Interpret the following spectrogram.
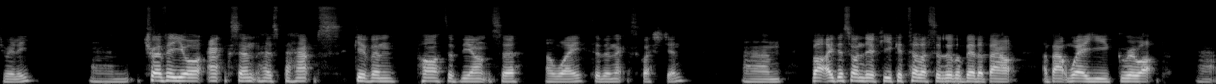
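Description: A man hosting a podcast interview over a video call, relaxed and a little hesitant, with fillers. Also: medium pitch, moderate pace. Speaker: podcast host. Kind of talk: friendly interview.

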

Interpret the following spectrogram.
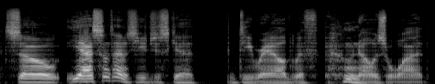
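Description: A middle-aged man with a very deep, low voice talks casually about his narration work, relaxed and self-deprecating, getting animated in his stories. The recording is dry and close-sounding, though he sits a bit back from the mic. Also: measured pace, creaky, no room sound, far from the mic. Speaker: audiobook narrator. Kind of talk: casual podcast chat.

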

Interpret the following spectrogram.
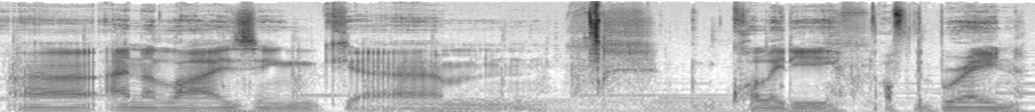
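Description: A man's voice: low-pitched, level tone, takes it slowly, creaky. A man from Estonia, a music producer, answering interview questions in a thoughtful, hesitant way with many fillers. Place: podcast studio.

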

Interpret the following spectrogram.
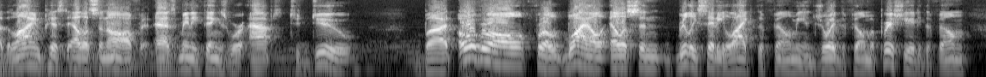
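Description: A man giving an informal, opinionated film commentary in a rambling, conversational way. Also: fairly low pitch. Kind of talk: informal film review monologue.

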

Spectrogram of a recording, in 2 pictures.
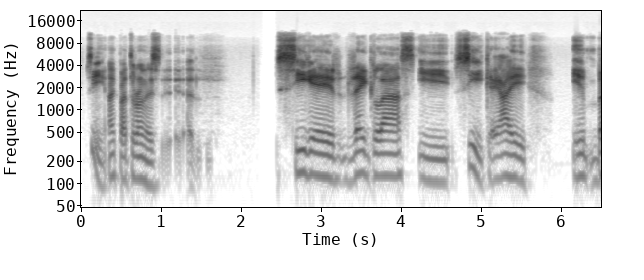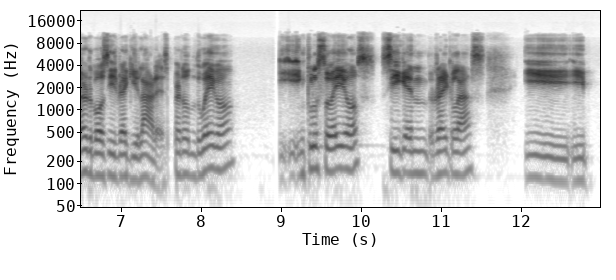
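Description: A man's voice: mid-range voice, takes it slowly, pushed and bright, clean tone. A man whose first language is English, speaking Spanish as a learner in a casual interview, hesitant with many restarts and fillers. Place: England.

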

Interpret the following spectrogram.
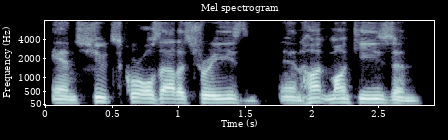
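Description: A man's voice: mid-range voice, moderate pace, darkish tone, no echo, studio quality. A man in his sixties, raised in Thailand, telling his story in an earnest, conversational way, listing his points and chuckling between phrases. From Texas, raised in Thailand. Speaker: guest, relief organization leader. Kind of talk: conversational interview answers.

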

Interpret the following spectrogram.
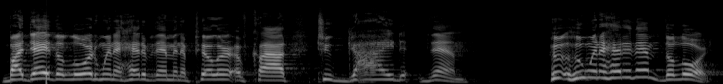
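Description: Man, 40s, pastor, sermon, high pitch, very bright tone, emphatic repetition. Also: expressive, normal speed, long reverb tail. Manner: emphatic, repeats phrases, asks the congregation questions.

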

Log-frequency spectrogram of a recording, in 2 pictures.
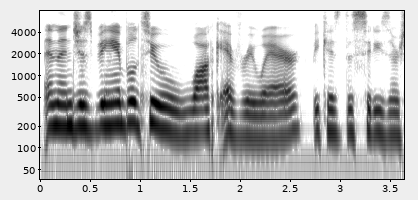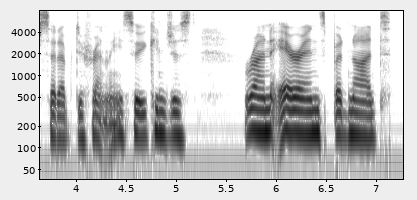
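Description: A woman from the Czech Republic speaking English with a Czech accent, calmly sharing her background in a podcast chat. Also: deep voice, moderate pace, no room sound. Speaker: missionary, ministry partner. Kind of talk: casual podcast conversation.

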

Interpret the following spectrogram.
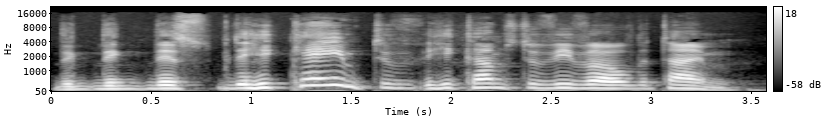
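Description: A man who guests on a casual podcast, chatty and quick to laugh. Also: a little high. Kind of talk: casual chat.

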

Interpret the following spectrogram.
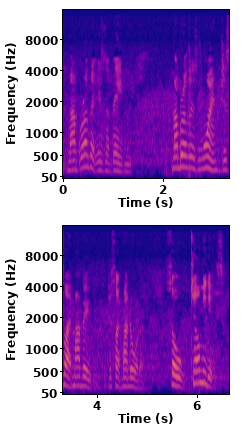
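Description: A woman's voice: medium pitch, dull audio. Young woman venting with a nasal voice. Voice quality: nasal, like about to cry. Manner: heated, blunt, heavy swearing. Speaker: vlogger. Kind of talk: storytime rant to camera. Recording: noticeable background noise.

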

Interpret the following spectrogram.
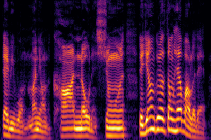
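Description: Boastful low-voiced man in his fifties. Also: animated, fairly quick, fairly bright tone, no room sound. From Chicago, USA. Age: 50s. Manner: boastful, streetwise slang. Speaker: interviewee on the street. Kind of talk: candid street conversation. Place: city street. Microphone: handheld mic.

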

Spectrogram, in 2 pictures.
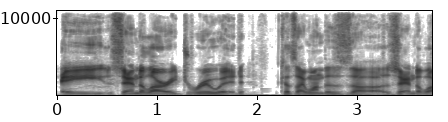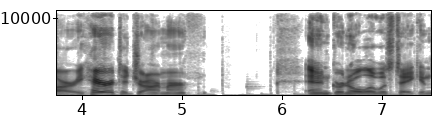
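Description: A man's voice: mid-range voice, pushed and bright. A man chatting casually as a gaming podcast host, laid-back and a little apologetic, with loose rambling stories and casual swearing.

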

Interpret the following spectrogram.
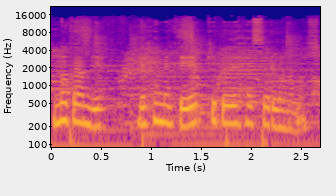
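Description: A troubled, plain-spoken Chilean girl, played by a young woman in a radio drama. Her voice sits fairly high, and music plays clearly behind her. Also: steady tone, normal speed, dark tone, natural voice. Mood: pleading. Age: young adult. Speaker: student performer. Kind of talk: radio theatre acting.

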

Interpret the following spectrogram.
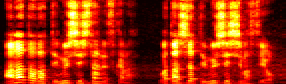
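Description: Actor as an earnest, animated young-sounding station attendant. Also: male voice, sits high, racing, a little hiss or hum. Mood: stern, urgent. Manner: polite formal speech, insistent and reproachful. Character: earnest, indignant male station attendant confronting a culprit. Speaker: actor in an amateur radio drama. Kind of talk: naturalistic radio drama dialogue.

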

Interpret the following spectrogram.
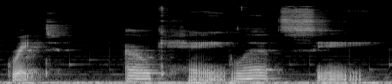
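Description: A woman as a low, wryly underwhelmed space passenger. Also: big pitch swings, extremely slow, creaky, dark tone, heavily acted. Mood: wry resignation. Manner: hesitant, dry, understated. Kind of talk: sci-fi audio drama acting. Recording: roomy, distant mic, music behind.

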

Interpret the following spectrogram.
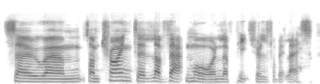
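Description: English man, relaxed and hesitant. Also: mid-range voice, normal speed, no echo, dull audio. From England. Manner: relaxed, hesitant with many ums. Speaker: podcast guest. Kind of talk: casual interview chat.

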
